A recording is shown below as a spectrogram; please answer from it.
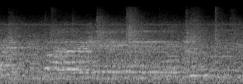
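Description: Busy restaurant dining-room din: indistinct chatter of other diners over a steady background rumble, with one short metal-on-crockery clink of a spoon against a bowl a little after halfway.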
